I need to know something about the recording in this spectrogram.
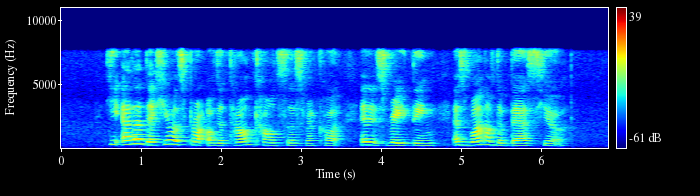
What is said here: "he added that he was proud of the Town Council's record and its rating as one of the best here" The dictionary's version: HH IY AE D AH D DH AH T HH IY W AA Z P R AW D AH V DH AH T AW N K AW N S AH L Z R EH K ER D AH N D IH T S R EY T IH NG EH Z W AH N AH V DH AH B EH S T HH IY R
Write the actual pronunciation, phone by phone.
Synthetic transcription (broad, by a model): HH IY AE D AH D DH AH T HH IY W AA S P AW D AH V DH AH T AW N K AW N S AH L S R EH K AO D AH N IH T S R EY T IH NG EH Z W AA N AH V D AH B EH S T HH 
